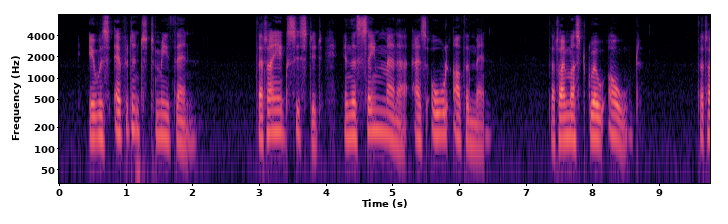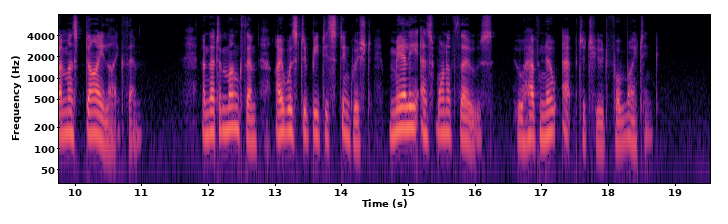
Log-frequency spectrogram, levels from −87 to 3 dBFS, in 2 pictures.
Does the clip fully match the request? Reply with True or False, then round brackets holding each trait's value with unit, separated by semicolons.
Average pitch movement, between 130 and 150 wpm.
True (3.1 semitones; 145 wpm)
